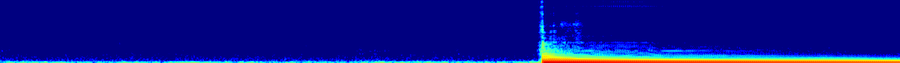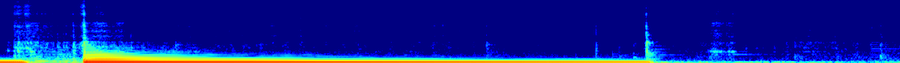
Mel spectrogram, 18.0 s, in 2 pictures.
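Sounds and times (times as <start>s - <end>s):
bass guitar C note through DI: 5.4s - 15.5s.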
